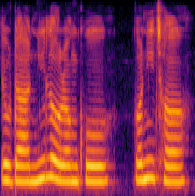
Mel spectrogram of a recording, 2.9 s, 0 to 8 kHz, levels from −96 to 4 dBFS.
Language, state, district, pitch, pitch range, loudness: Nepali, West Bengal, Darjeeling, 240 Hz, 235-255 Hz, -13 LUFS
